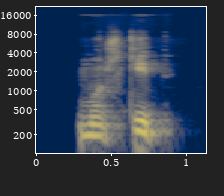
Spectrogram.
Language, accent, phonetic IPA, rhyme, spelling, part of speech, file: Catalan, Valencia, [mosˈkit], -it, mosquit, noun, LL-Q7026 (cat)-mosquit.wav
- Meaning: 1. mosquito 2. gnat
